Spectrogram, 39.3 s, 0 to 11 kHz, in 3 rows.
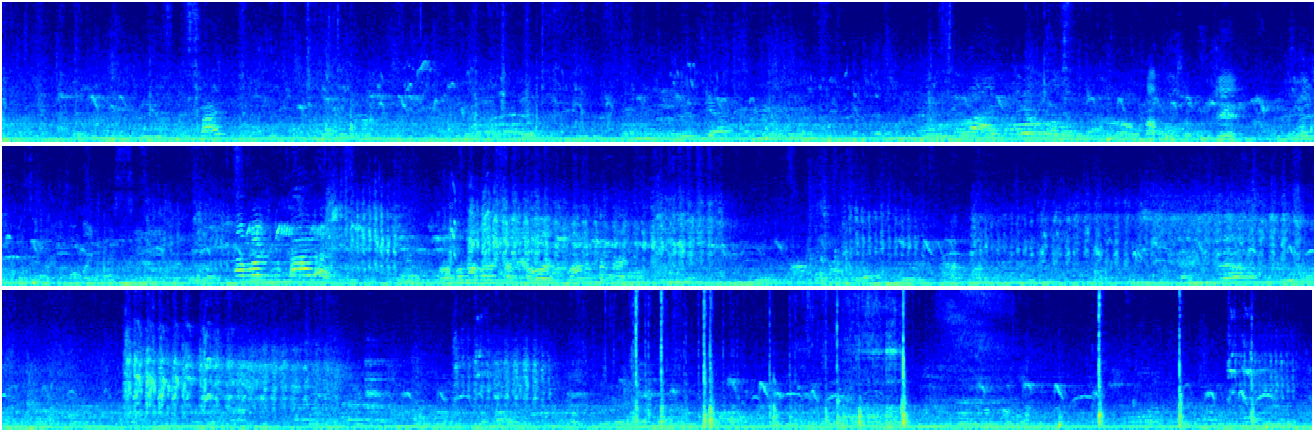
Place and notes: lago paranoá, brasília, brazil
sounds in a lake paranoá
Brasília - Brazilian Federal District, Brazil, 27 June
